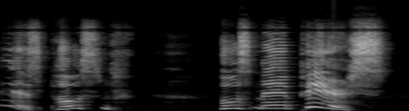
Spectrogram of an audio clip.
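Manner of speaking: sing-song it high and giggle on the name; giggly creepy greeting. Retold or imitated. Bray greets postman in recap.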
